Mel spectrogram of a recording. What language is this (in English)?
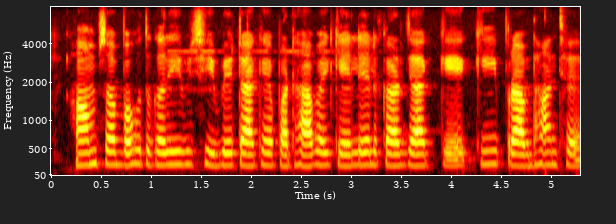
Maithili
